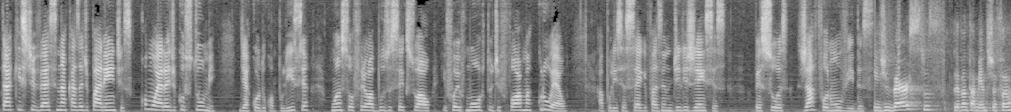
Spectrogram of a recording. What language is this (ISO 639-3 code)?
por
